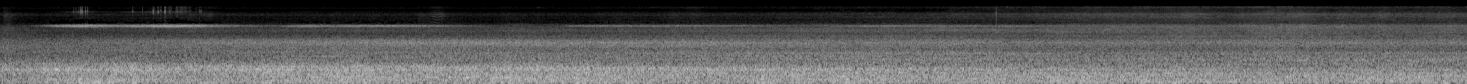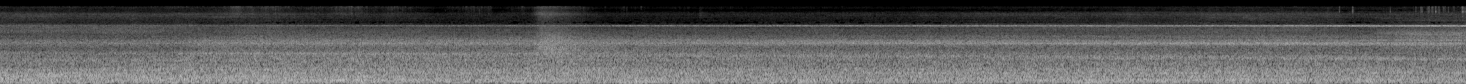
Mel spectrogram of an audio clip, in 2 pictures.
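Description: W7 series Hokuriku Shinkansen trainset rolling in alongside the platform and slowing, a steady rumble of the cars going past. A thin high squeal sounds in the first few seconds, comes back about two-thirds through, and grows toward the end.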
